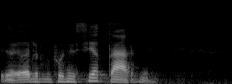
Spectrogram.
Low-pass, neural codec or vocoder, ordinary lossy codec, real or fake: 7.2 kHz; codec, 16 kHz, 1 kbps, FunCodec, trained on Chinese and English, 50 frames a second; none; fake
